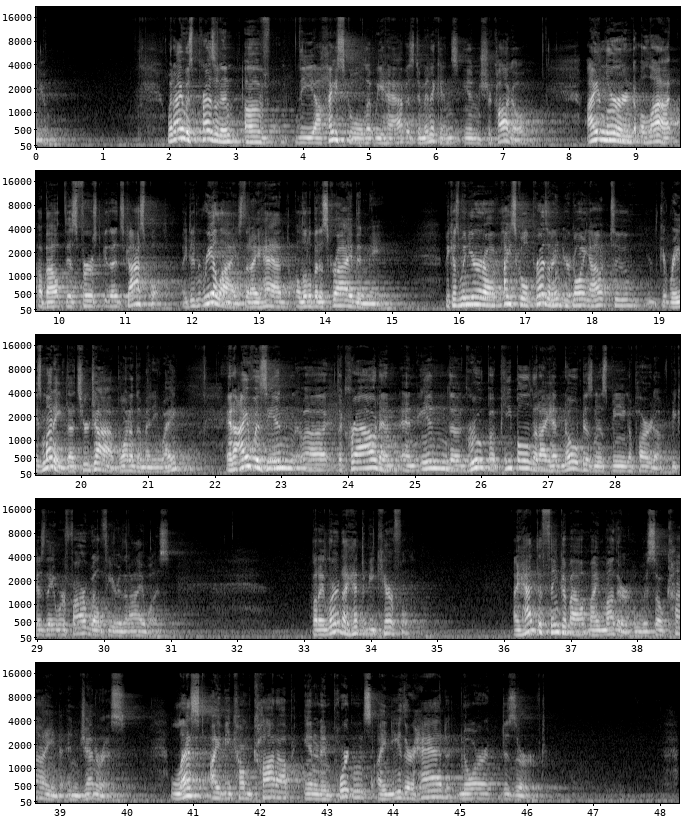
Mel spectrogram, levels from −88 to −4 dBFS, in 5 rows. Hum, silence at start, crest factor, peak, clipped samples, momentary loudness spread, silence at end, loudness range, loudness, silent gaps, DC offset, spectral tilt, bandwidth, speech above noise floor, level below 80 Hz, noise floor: none; 0 s; 20 dB; -2 dBFS; under 0.1%; 13 LU; 0.2 s; 7 LU; -20 LUFS; none; under 0.1%; -7 dB/octave; 16 kHz; 29 dB; -52 dBFS; -49 dBFS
